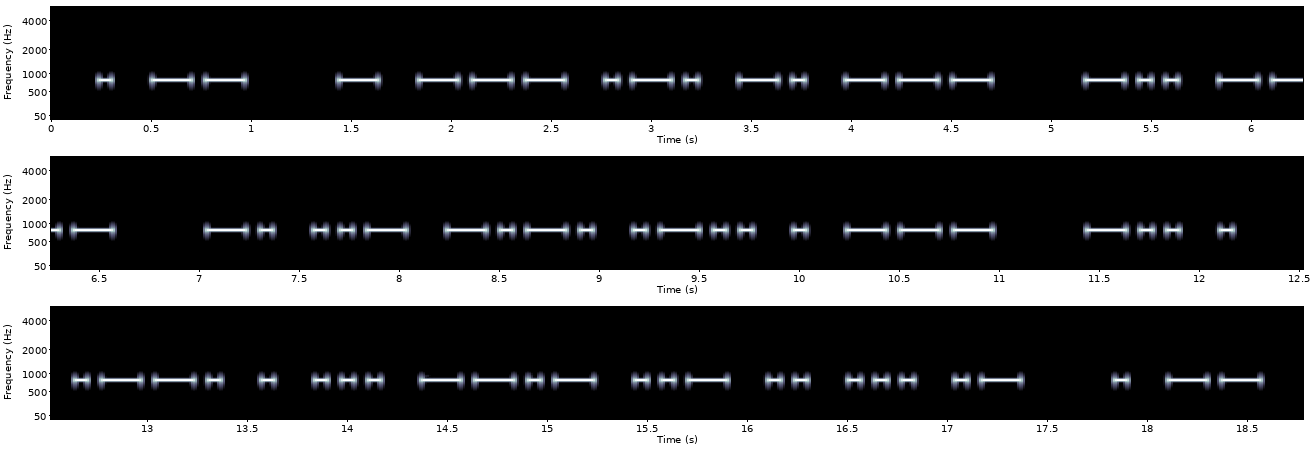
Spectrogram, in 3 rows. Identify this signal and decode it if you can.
Morse code, heard as a keyed tone, about 18 wpm, 800 Hz. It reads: EM TORNO DO NUCLEO DE PESQUISA EM
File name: audios / portugais / portugais texte en clair 1 vitesse 18 mots minutes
